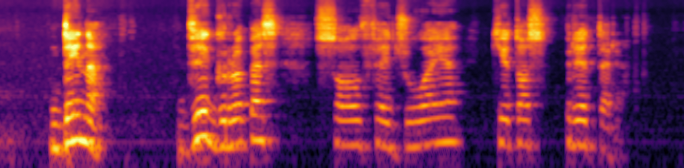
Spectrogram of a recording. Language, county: Lithuanian, Vilnius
